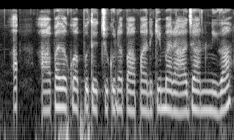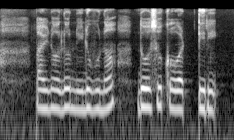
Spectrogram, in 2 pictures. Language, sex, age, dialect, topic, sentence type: Telugu, female, 18-24, Telangana, banking, statement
